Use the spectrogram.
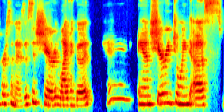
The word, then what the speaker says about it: Livengood: So you pronounce it Livengood technically. However, it could be Livengood.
